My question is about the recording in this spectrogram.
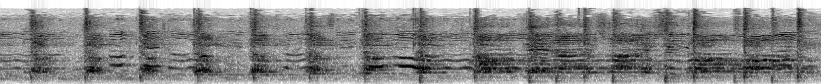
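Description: A mixed group of male and female voices singing together as a choir, with no instruments, over a steady beat of sharp strikes about two to three a second.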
